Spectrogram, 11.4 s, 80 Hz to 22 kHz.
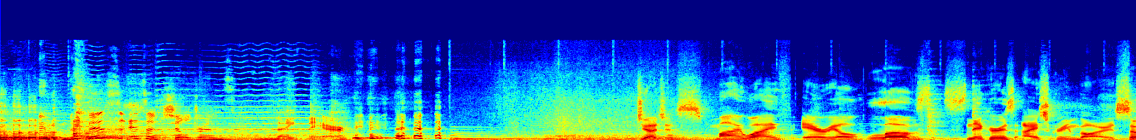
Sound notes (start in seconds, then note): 4.9 waves crashing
